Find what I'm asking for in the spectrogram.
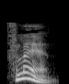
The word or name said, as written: flan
